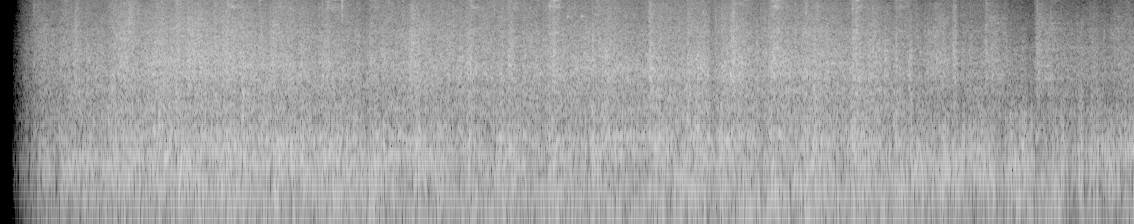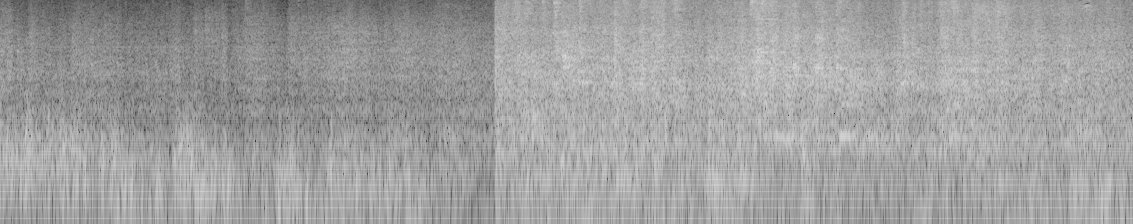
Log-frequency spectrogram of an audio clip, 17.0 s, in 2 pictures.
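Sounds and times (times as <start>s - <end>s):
wheels clicking over rail joints: 0.2s - 9.0s, 12.2s - 17.0s
diesel train passing: 0.2s - 17.0s.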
